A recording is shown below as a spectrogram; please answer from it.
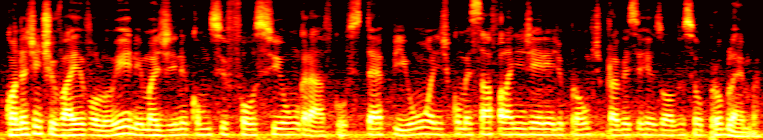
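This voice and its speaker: A man's voice: mid-range voice, little pitch movement, a little fast, hardly any pauses, a little mellow, slight background noise. A man, a podcast guest explaining technical ideas step by step with examples.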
